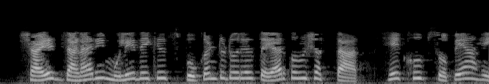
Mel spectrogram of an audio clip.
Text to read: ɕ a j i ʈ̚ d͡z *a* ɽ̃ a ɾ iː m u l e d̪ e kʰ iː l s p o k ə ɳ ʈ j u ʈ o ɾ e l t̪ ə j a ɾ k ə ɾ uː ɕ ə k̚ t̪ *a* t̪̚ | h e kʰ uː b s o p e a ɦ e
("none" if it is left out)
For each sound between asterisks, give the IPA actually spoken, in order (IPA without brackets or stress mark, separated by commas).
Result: a, a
